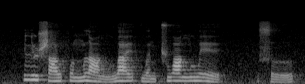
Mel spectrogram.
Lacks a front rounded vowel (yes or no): no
